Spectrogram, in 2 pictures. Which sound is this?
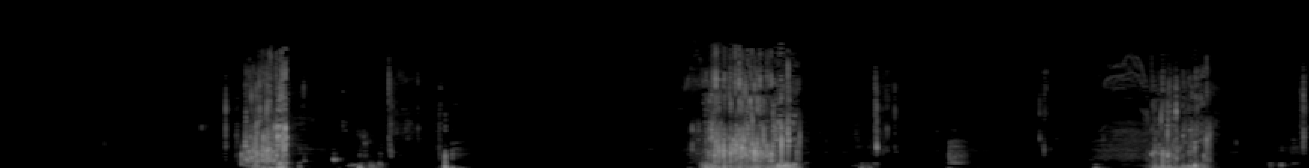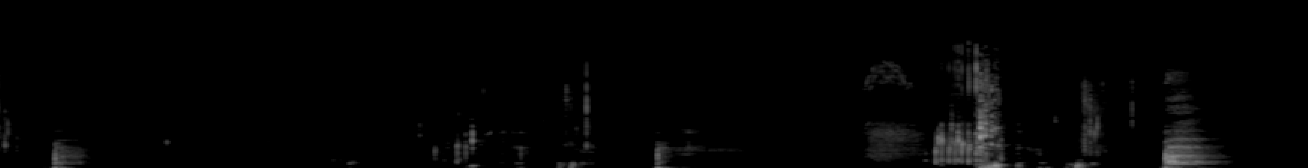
Sips From Can - Multiple
Multiple sounds of taking a sip from a can.
ahh, can, sip, beer, soda, drink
